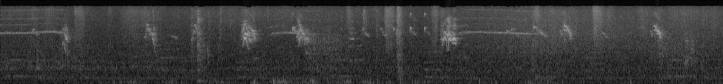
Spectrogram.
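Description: Small songbirds calling: short sharp chirps and three drawn-out thin whistled notes that hook at the end, with soft low fluttering about three to four seconds in.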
